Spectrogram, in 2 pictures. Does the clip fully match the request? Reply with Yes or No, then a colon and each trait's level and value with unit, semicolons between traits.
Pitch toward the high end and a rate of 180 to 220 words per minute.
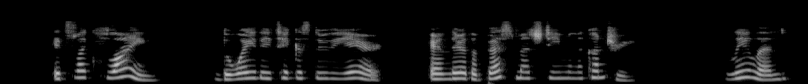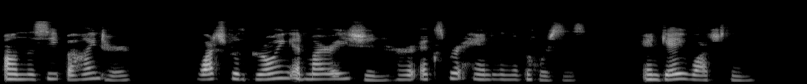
No: high, 245 Hz; average, 150 wpm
